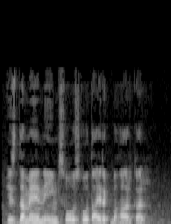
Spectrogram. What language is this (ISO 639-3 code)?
urd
